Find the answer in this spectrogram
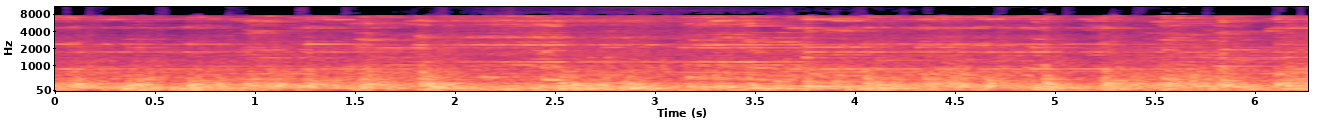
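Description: Parade percussion accompanying the street dance: sustained metallic ringing tones over dense, busy low drumming.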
